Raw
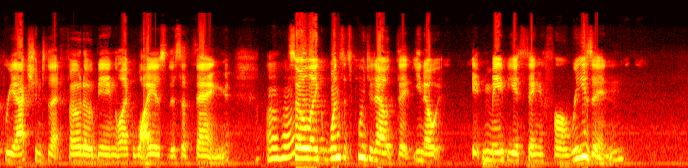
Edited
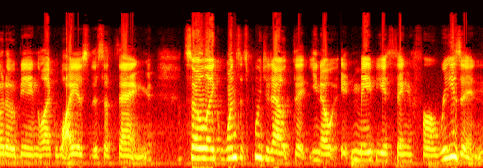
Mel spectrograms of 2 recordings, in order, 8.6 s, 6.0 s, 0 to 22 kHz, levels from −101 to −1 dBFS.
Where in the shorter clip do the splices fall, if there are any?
2.4 s, 4.3 s

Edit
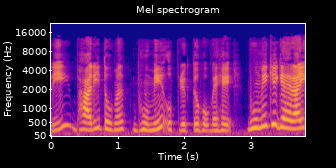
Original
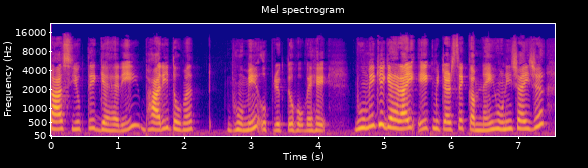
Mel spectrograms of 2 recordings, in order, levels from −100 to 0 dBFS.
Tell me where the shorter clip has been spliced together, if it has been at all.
1.2 s, 2.8 s

